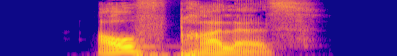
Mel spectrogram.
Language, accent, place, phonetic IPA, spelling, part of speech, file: German, Germany, Berlin, [ˈaʊ̯fpʁaləs], Aufpralles, noun, De-Aufpralles.ogg
- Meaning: genitive of Aufprall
